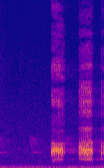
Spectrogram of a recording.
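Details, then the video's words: Lure call of red junglefowl from Aceh, meant to draw birds in: two short, loud, raspy crowing bursts in quick succession, with the start of a third, above a quiet low hum. "Pikat ayam hutan aceh"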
